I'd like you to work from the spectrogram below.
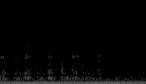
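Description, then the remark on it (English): A female puppy pants quickly and steadily, soft rhythmic breathy huffs repeating over a low hum, with no talking. “You can, puppy panting ASMR.”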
